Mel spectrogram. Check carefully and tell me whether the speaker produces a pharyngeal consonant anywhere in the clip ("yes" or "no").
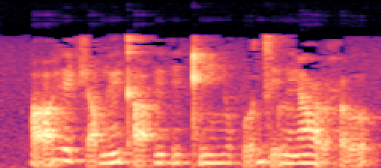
yes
